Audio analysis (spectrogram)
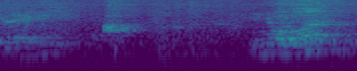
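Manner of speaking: ordinary talk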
